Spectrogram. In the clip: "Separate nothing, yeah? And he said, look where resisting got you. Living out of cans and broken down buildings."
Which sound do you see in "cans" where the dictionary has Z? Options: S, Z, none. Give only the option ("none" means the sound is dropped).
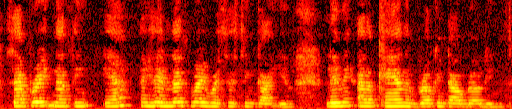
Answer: none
